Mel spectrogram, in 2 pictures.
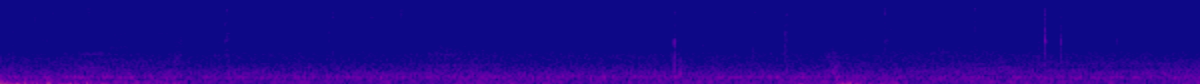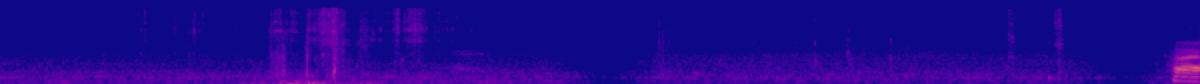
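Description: Faint handling noise with scattered small clicks over a low background, and a short rustling burst about seven and a half seconds in. The sound drops out briefly twice, near nine seconds and again just before the end.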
